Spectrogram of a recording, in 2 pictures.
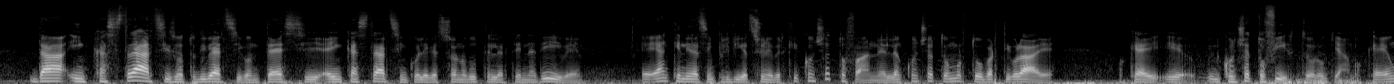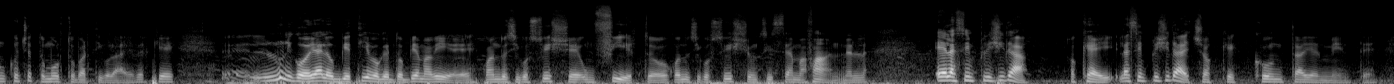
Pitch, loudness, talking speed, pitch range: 115 Hz, -24 LUFS, 145 wpm, 105-135 Hz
